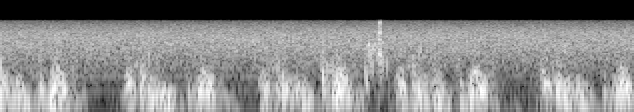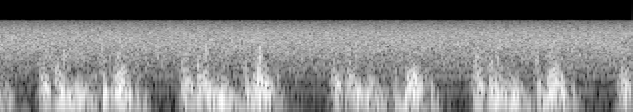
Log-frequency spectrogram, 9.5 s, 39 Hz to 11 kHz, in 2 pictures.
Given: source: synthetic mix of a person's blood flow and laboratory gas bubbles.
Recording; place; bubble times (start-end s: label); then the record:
Doppler ultrasound of blood flow; precordium
2.40-2.60 s: bubbles
2.71-2.94 s: bubbles
3.24-3.34 s: bubbles
From the record:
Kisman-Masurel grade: 212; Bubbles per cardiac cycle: several, 3 to 8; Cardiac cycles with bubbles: 1 to 10%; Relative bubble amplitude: moderate (0.250 to 0.450); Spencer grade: 1 (occasional bubble signal discernible with the cardiac motion signal, with majority of cardiac periods free of bubbles); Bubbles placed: anywhere in the cardiac cycle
